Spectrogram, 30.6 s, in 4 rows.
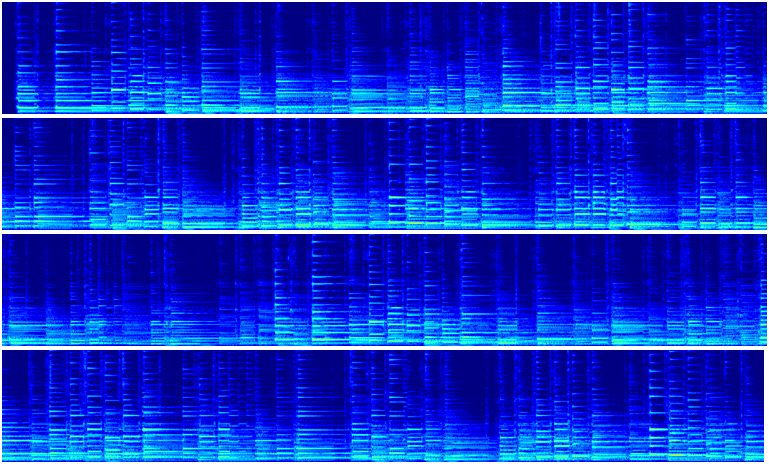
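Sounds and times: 
baroque allemande played on guitar: 0:00.0 - 0:30.5.

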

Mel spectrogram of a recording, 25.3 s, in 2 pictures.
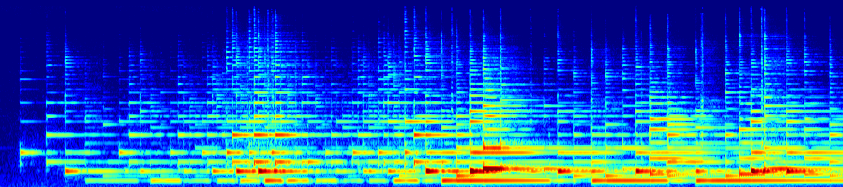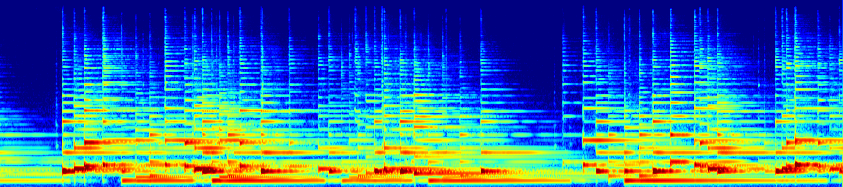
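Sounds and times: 
harp improvisation in G mode: 0:00.3 - 0:25.2.

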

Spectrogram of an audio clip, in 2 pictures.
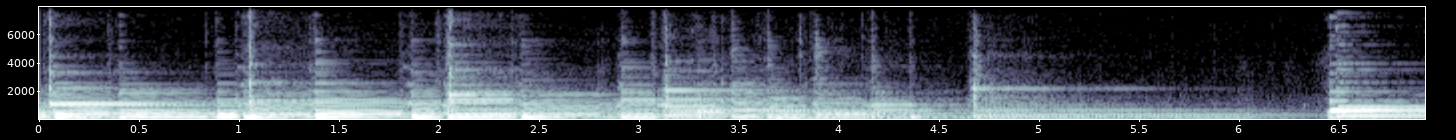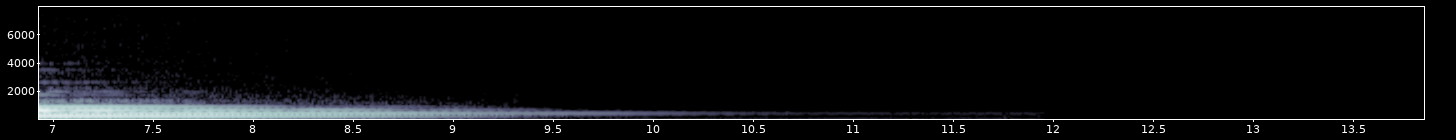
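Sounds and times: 
ukulele playing a waltz: 0:00.0 - 0:08.6
guitar playing a waltz: 0:00.0 - 0:09.7.

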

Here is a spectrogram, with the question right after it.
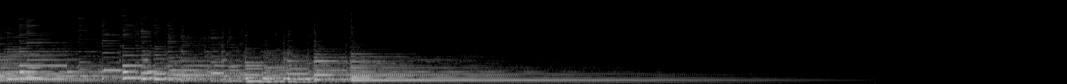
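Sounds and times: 
galliard lute music: 0:00.0 - 0:08.4.

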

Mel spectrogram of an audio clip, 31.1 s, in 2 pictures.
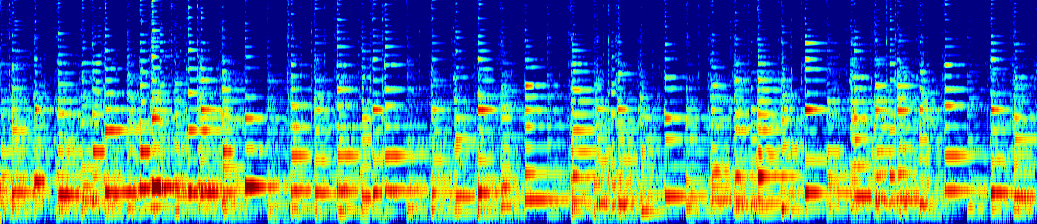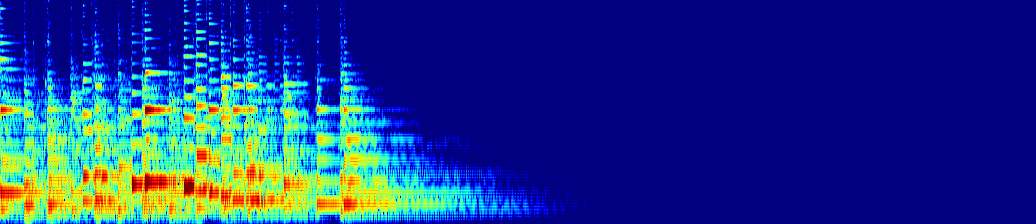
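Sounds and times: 
guitar playing a minuet: 0:00.0 - 0:24.4.

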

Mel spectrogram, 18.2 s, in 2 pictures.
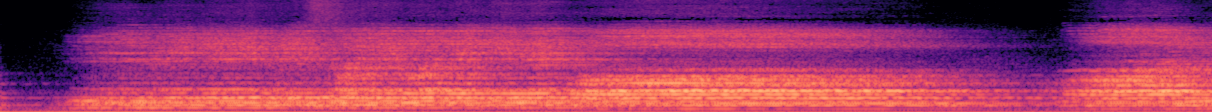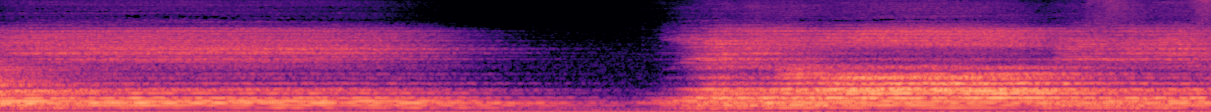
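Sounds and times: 
choir singing: 0:00.4 - 0:13.2, 0:13.9 - 0:18.1.

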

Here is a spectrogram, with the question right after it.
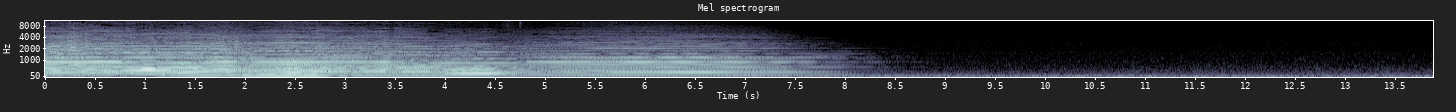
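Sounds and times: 
string quartet playing a fugue in E flat major: 0:00.0 - 0:07.9.

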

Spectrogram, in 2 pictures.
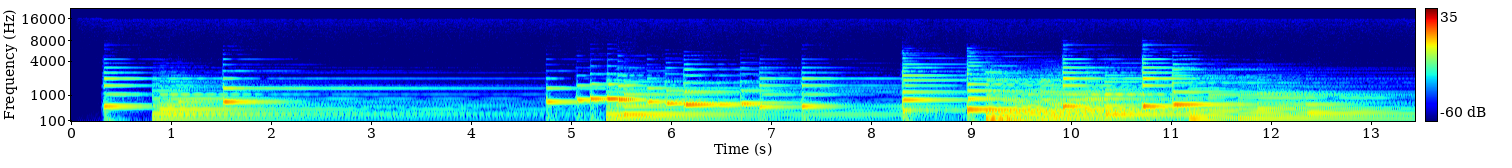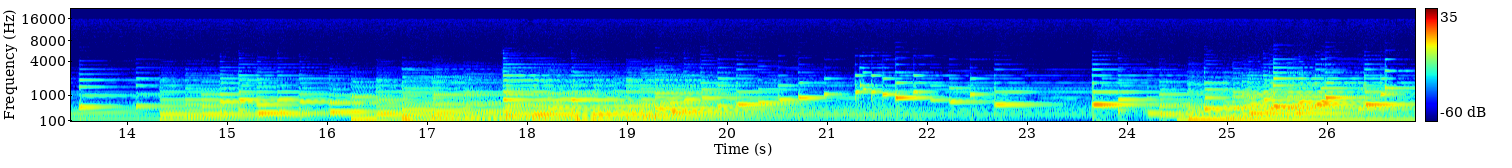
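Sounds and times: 
improvised music: 0:00.3 - 0:26.8.

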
